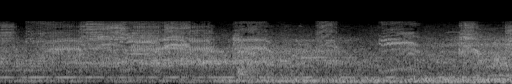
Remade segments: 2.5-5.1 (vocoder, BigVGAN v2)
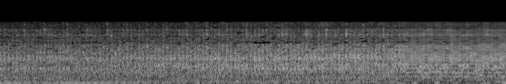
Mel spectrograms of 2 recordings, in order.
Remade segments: 4.0-5.1 (vocoder, Vocos)

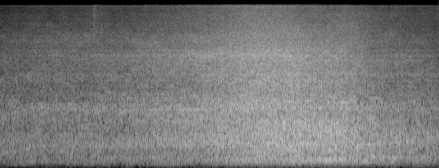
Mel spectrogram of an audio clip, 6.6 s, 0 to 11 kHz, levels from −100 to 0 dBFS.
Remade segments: 0.0-3.1 (codec, DAC); 4.4-6.6

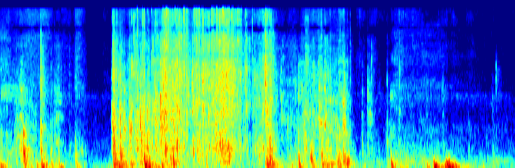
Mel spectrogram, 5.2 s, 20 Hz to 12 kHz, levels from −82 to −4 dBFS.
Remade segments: none

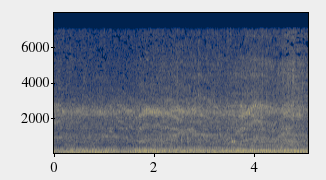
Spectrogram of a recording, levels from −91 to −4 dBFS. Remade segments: 2.4-3.2 (vocoder, Vocos); 3.6-4.6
